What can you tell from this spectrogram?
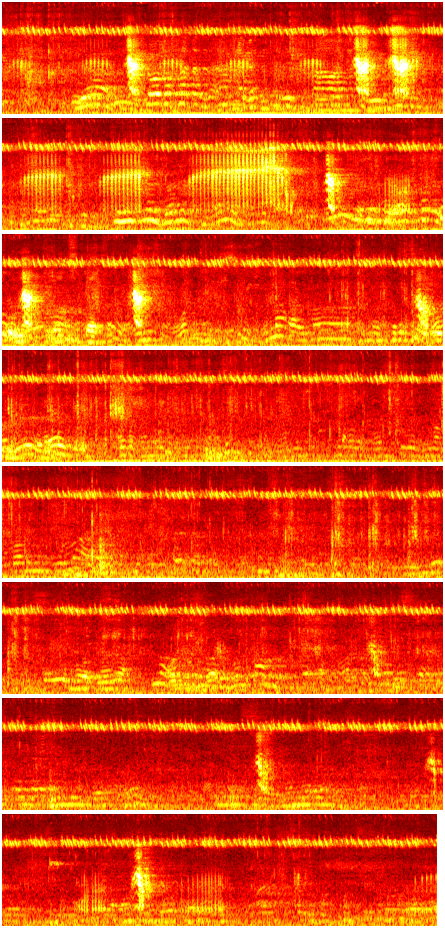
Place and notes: Tafraout, Riverside, Frog and insects
Africa, Morocco, frog, insects, night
